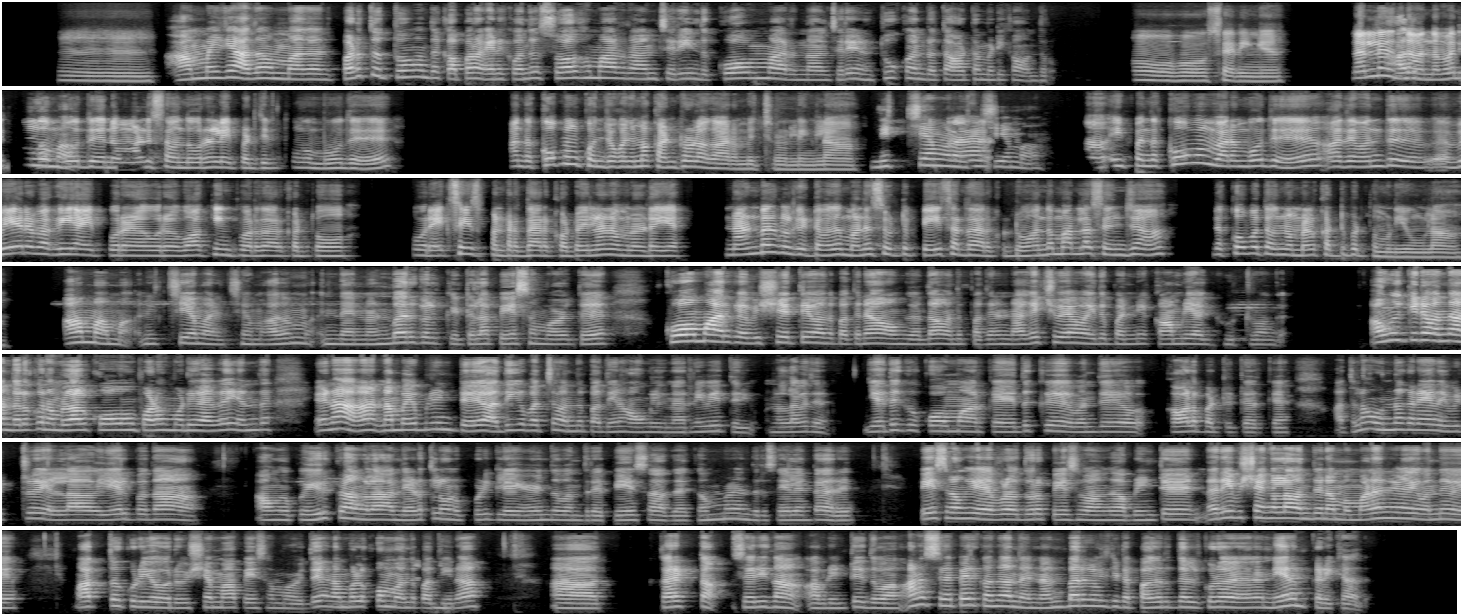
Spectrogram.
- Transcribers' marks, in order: drawn out: "ம்"; in English: "ஆட்டொமேட்டிக்கா"; in English: "கன்ட்ரோல்"; in English: "வாக்கிங்"; in English: "எக்சைஸ்"; other background noise; horn; in English: "சைலெண்டா"; other noise; in English: "கரெக்ட்"
- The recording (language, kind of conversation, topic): Tamil, podcast, கோபம் வந்தால் அதை எப்படி கையாளுகிறீர்கள்?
